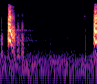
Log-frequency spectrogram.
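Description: Two loud, harsh, rolling calls of a red-bellied woodpecker, each a short burst with a brief buzzy tail, separated by more than a second of silence.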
